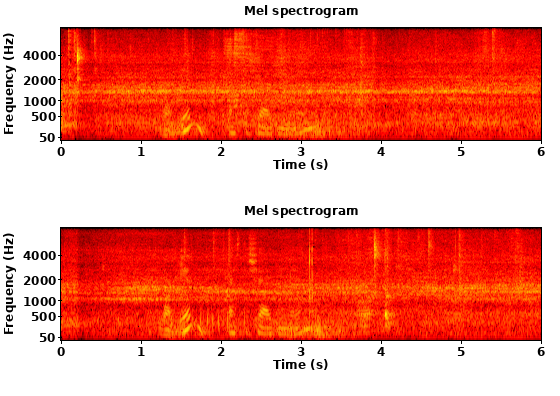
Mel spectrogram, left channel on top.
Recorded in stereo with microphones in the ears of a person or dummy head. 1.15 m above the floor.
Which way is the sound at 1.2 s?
50° right (ahead or behind).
